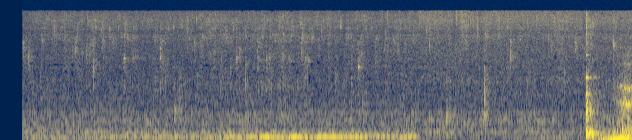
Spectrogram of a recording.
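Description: Faint sizzle of potato wedges frying in mustard oil in a steel kadai, with small scattered crackles. Near the end a spatula knocks against the pan once.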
